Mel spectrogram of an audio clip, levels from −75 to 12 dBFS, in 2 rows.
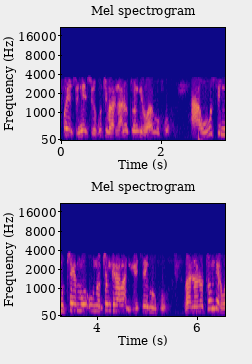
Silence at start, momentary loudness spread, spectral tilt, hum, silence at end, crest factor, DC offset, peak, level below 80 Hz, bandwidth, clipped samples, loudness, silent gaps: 0.05 s; 11 LU; -2.5 dB/octave; none; 0 s; 18 dB; under 0.1%; -4 dBFS; -58 dBFS; 3.8 kHz; under 0.1%; -22 LUFS; none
